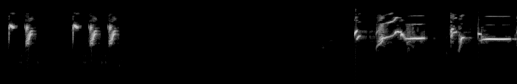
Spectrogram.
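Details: Clean song of a European goldfinch for teaching captive birds. Two triplets of sharp high chirps open it, and after a long silence comes a twittering phrase with drawn-out nasal, buzzy tones. Nothing else is audible.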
